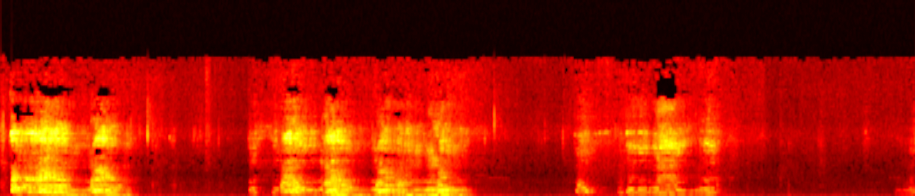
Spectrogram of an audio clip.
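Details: Basenji with nerve root damage, in pain while walking, gives three bursts of warbling, wavering cries, the last softer, with quiet gaps between.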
